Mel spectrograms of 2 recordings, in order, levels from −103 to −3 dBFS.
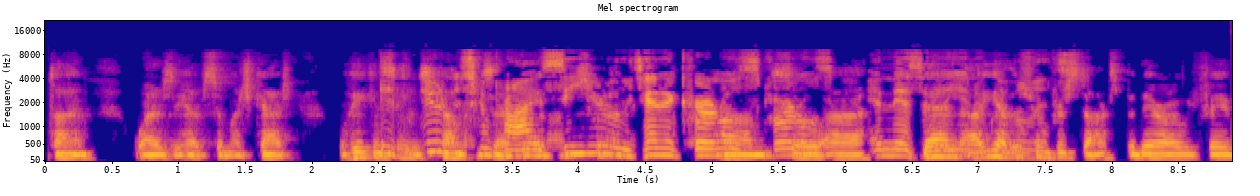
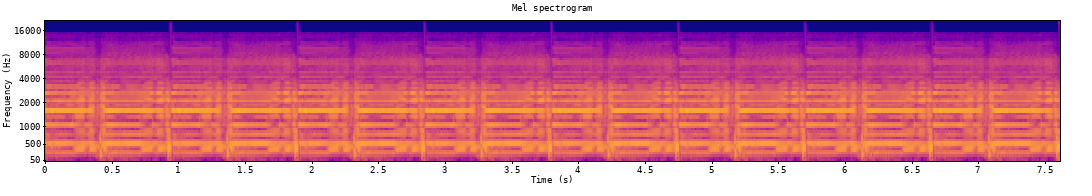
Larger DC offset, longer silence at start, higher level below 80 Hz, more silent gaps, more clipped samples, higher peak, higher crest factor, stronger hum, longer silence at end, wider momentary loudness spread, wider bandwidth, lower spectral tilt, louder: neither; about the same, 0.05 s vs 0 s; about the same, -62 dBFS vs -62 dBFS; first, 0.62-0.67 s, 2.11-2.22 s vs none; neither; first, -6 dBFS vs -10 dBFS; first, 18 dB vs 12 dB; neither; about the same, 0 s vs 0 s; first, 6 LU vs 1 LU; second, 9.4 kHz vs 15 kHz; first, -5 dB/octave vs -2 dB/octave; second, -25 LUFS vs -21 LUFS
